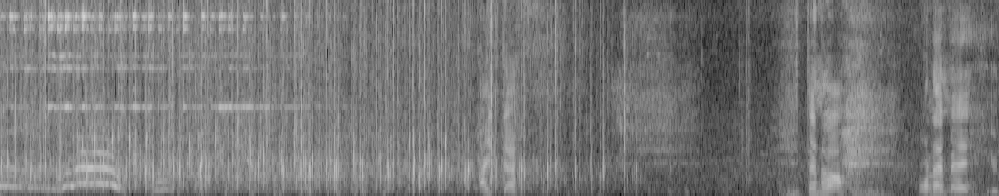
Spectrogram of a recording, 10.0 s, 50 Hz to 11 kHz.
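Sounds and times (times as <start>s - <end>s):
sliding whoops or whistles from a crowd: 0.0s - 1.8s
crowd applause for a newly chosen king: 0.0s - 6.5s
speech: 4.8s - 5.4s, 8.1s - 9.9s.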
